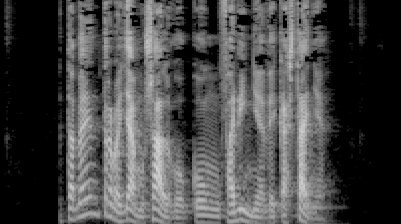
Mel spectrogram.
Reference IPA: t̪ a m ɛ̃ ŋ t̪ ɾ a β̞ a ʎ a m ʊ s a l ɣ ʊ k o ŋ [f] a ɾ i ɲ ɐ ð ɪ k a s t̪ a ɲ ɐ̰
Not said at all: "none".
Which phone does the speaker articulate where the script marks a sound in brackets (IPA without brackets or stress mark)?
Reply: f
